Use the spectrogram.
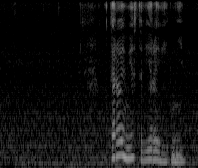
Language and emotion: Russian, neutral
